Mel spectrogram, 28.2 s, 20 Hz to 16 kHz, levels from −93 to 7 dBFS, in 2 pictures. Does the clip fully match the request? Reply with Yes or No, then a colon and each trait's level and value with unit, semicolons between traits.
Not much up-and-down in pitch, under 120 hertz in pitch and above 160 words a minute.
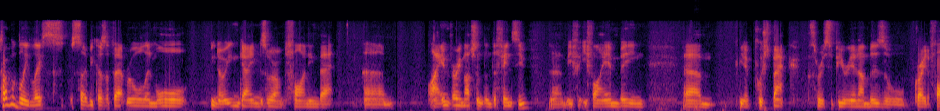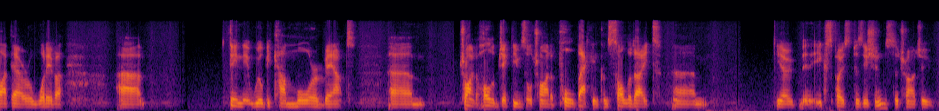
No: narrow, 2.0 semitones; very low, 95 Hz; average, 150 wpm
